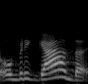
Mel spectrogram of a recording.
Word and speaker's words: obrigada: you say obrigado if you're a male or obrigada if you're a female obrigado obrigada keep repeating after ana until you get it your turn obrigado obrigada obrigado obrigada do you remember how we talked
